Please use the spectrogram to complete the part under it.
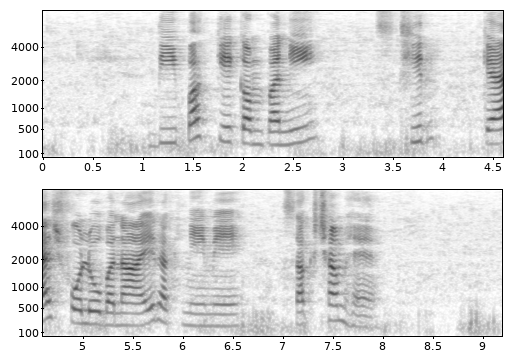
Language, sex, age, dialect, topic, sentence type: Hindi, female, 41-45, Marwari Dhudhari, banking, statement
